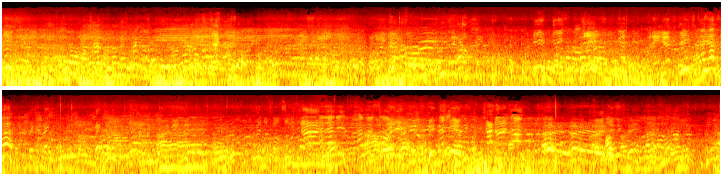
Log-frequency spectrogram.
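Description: Young players shout and call to each other from a distance, outdoors.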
